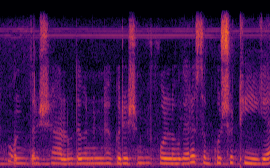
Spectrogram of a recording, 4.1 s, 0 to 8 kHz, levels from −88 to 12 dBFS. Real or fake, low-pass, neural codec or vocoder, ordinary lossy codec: real; 7.2 kHz; none; none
